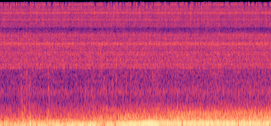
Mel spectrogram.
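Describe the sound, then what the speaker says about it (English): Late-afternoon traffic on Charleston Blvd in East Las Vegas rumbles past, a steady low engine drone that swells as a car accelerates by nearby, with no talk. "lot of traffic here"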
